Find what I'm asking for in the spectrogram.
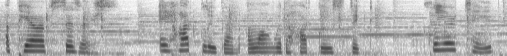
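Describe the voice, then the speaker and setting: A woman's voice: on the high side, expressive, normal speed, over music. A young woman reading a scripted how-to narration as a student presenter. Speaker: student presenter of a craft tutorial.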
